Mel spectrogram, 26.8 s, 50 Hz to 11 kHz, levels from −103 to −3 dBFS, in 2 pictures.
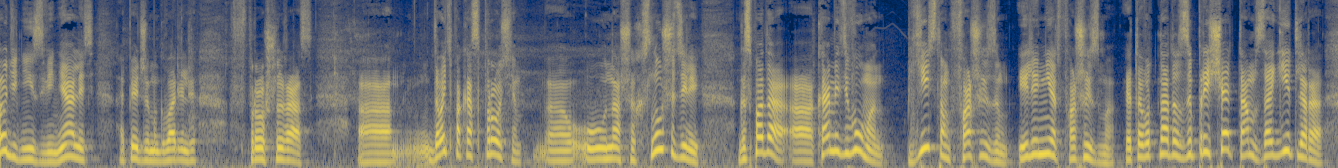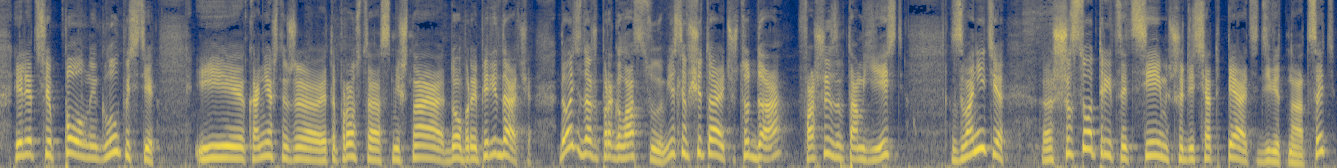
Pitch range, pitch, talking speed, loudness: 170-240 Hz, 195 Hz, 140 wpm, -16 LUFS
